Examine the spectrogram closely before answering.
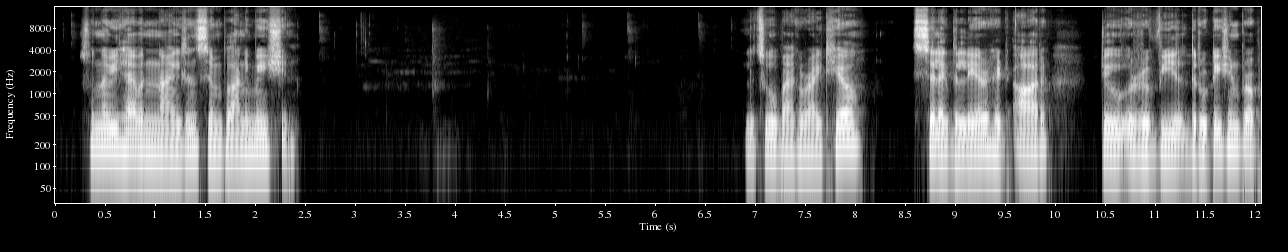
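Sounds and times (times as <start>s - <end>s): man speaking: 0.3s - 2.4s, 6.9s - 12.0s
computer mouse clicks: 2.6s - 6.9s.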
